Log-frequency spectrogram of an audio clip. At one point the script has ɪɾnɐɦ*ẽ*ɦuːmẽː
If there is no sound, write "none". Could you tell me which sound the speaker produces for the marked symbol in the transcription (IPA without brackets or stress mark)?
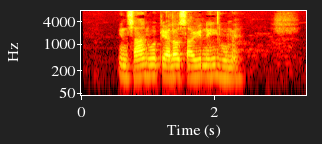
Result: ĩ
